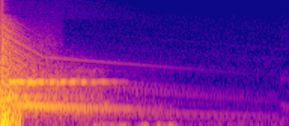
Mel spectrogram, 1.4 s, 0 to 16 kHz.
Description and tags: Ricochet metal5
bang, crack, gun, metal, ping, pow, ricochet, shoot, snap, ting, wood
